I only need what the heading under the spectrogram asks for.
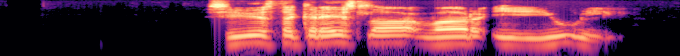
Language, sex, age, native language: Icelandic, male, 30-39, Icelandic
